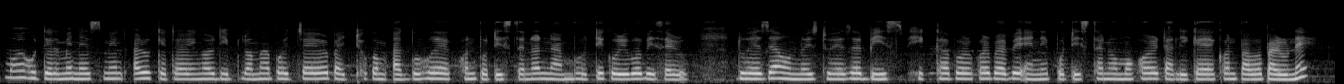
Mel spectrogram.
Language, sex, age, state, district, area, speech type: Assamese, female, 18-30, Assam, Lakhimpur, rural, read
